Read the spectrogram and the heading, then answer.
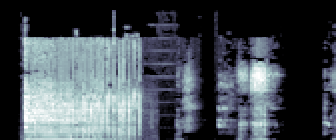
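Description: A loud, buzzy auto-tuned fart sound effect lasting nearly a second with a wavering, pitched tone, followed by a few shorter sputtering bursts that trail off.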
